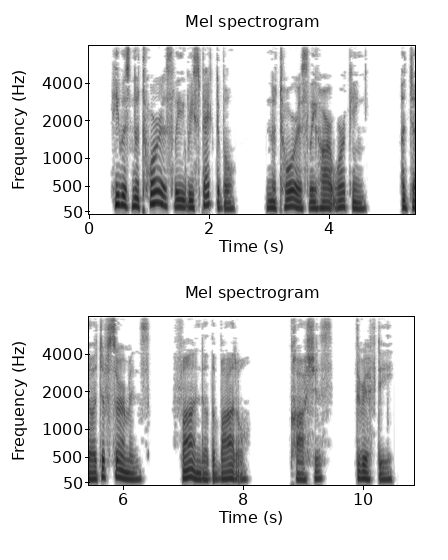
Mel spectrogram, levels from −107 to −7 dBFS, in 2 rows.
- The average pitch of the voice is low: Yes, low, 115 Hz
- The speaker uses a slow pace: Yes, slow, 95 wpm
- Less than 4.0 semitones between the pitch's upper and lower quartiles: Yes, average, 3.4 semitones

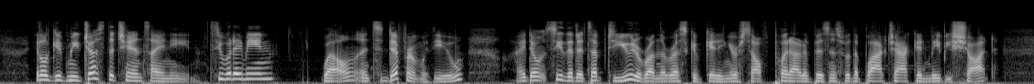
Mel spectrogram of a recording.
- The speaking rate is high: Yes, fast, 250 wpm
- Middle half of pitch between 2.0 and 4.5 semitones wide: No, average, 5.0 semitones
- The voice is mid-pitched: Yes, medium, 150 Hz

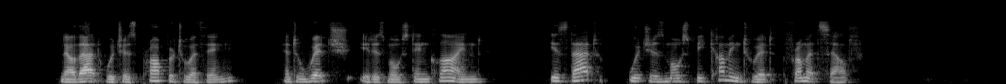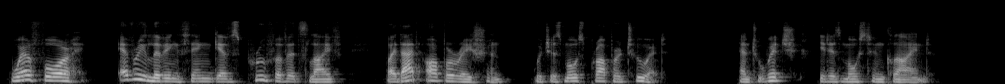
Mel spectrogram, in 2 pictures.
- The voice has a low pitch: Yes, low, 130 Hz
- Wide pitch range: No, average, 4.4 semitones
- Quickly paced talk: No, average, 150 wpm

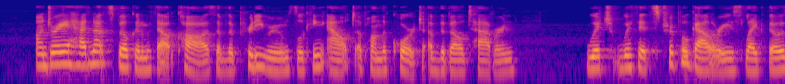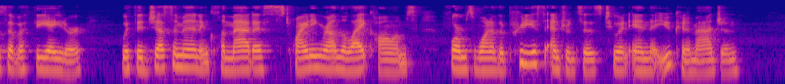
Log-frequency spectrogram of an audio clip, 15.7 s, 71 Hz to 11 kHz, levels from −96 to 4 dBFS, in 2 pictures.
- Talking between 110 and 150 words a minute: No, average, 200 wpm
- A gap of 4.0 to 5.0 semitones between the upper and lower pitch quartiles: No, average, 2.9 semitones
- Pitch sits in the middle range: Yes, medium, 175 Hz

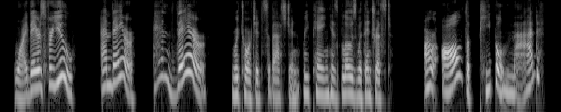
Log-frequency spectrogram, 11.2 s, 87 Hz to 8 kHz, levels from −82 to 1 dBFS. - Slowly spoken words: Yes, slow, 105 wpm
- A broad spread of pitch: Yes, wide, 8.0 semitones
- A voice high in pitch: No, medium, 180 Hz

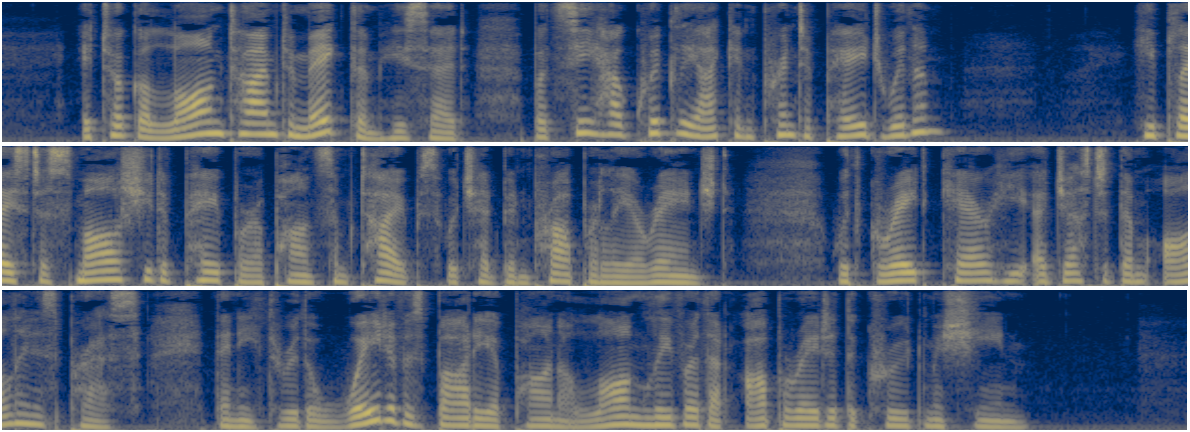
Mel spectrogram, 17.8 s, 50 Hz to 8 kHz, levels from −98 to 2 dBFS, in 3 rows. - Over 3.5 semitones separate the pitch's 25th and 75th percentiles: Yes, average, 4.7 semitones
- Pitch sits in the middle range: Yes, medium, 160 Hz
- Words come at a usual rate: No, fast, 215 wpm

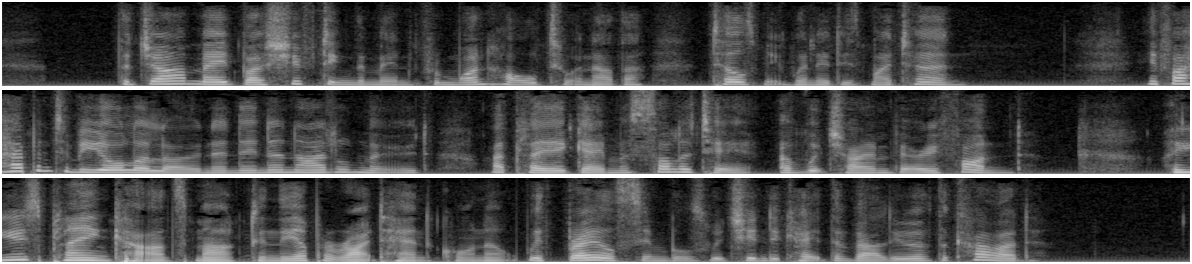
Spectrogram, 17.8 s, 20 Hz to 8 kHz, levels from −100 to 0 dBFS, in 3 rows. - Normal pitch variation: Yes, average, 4.0 semitones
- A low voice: No, high, 190 Hz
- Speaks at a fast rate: Yes, fast, 215 wpm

